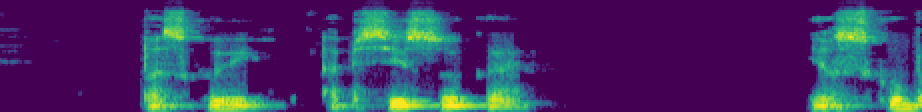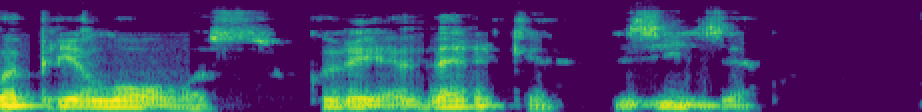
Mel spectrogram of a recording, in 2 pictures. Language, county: Lithuanian, Klaipėda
